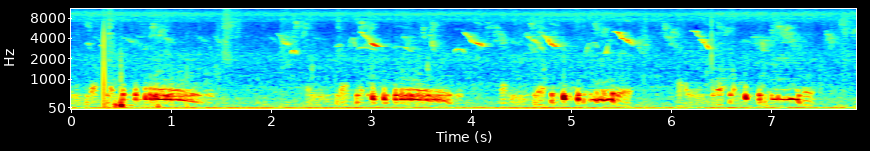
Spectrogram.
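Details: Deep, pulsing coos from a performing male red-bordered wild pigeon come in four rolling phrases about two seconds apart. Busy high chirping of small birds runs underneath.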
